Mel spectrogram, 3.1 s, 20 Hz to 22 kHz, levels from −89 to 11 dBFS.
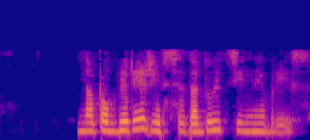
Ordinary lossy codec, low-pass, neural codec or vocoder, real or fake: MP3, 24 kbps; 7.2 kHz; codec, 16 kHz in and 24 kHz out, 0.6 kbps, FireRedTTS-2 codec; fake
